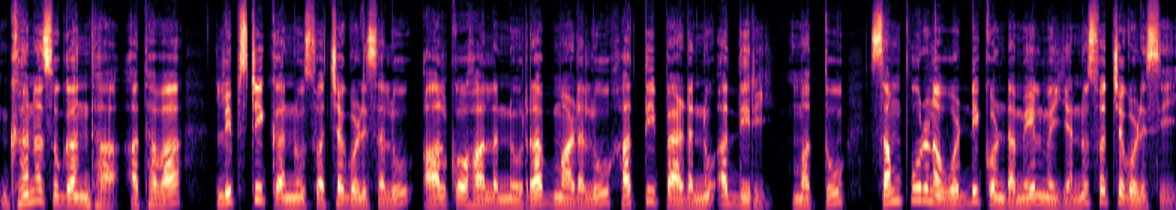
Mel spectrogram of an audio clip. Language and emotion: Kannada, neutral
